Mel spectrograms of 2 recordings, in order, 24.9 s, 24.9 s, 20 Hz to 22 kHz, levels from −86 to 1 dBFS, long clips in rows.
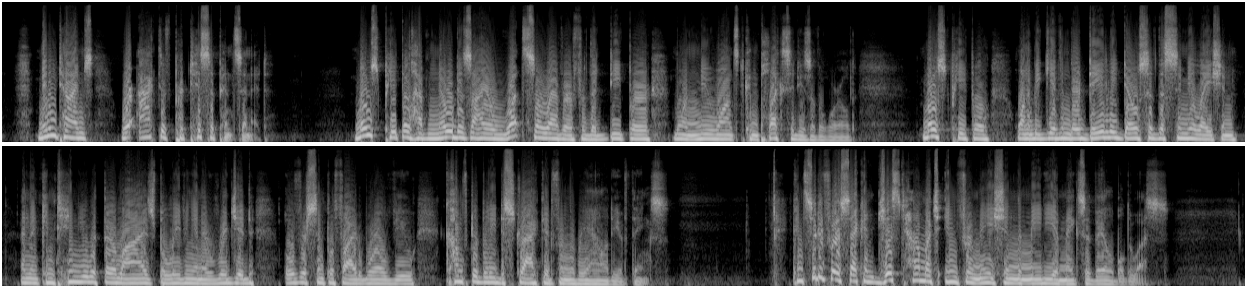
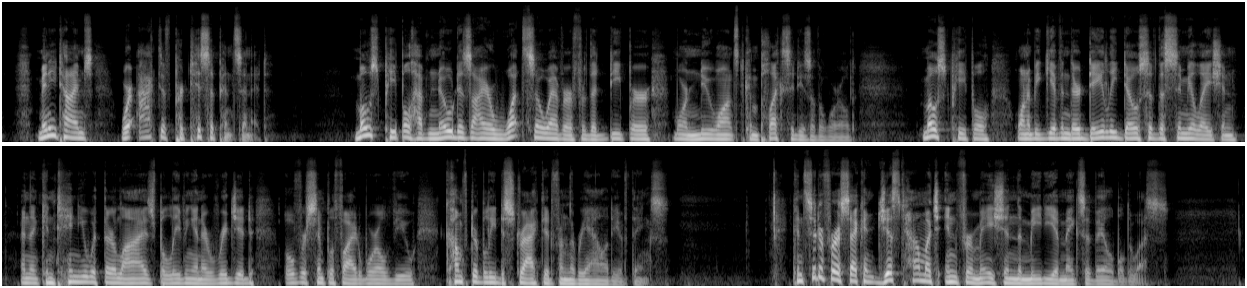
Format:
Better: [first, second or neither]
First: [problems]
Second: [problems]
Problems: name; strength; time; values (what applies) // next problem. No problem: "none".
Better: second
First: distortion; heavy; 23% of the sound clipped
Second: none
